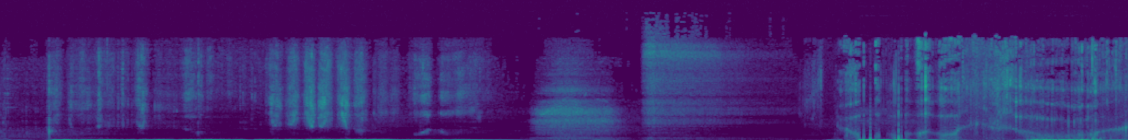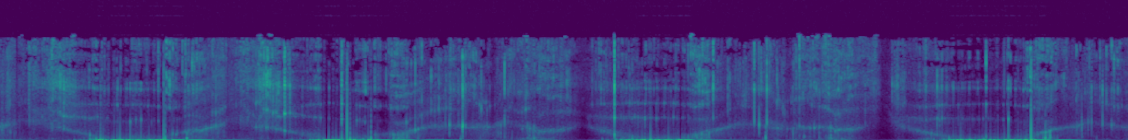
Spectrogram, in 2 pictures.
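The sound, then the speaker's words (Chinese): Hands slick with rose essential oil massage a man's ears in close, wet rubbing and squishing strokes. A low rumbling rub comes first, then a pause, then several rhythmic bursts of friction that swell and fade. “这是店里新进的玫瑰精油，老公，要不要试一下？那人家这个给老公的耳朵按摩”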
